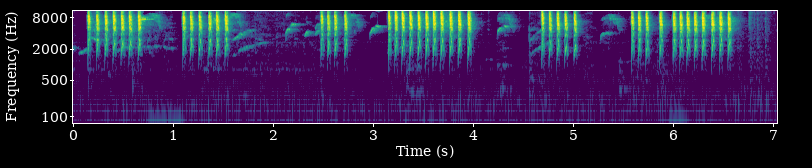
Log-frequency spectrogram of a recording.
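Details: Fighting Eurasian tree sparrows produce fast, coarse chatter in repeated dense bursts of scratchy notes. Short pauses fall between the bursts, and soft squeaky chirps sound in the gaps.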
